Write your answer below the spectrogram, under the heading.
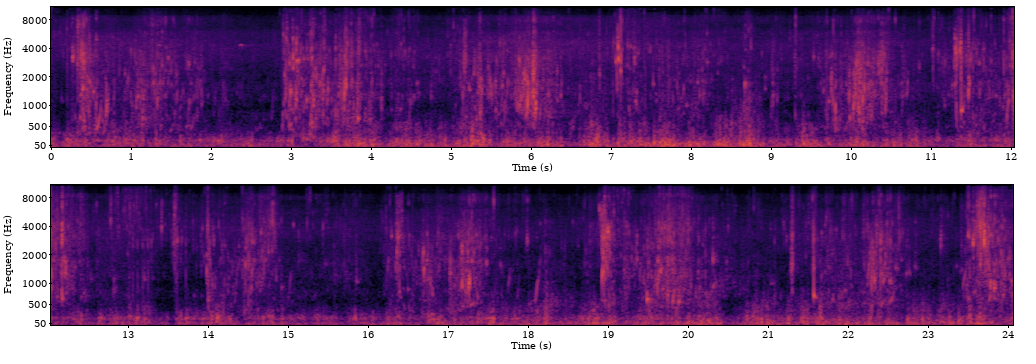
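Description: Kayak paddle strokes: the blade splashes and drips about once every second or two, over a steady low wind rumble on the microphone.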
